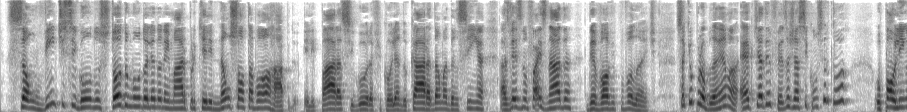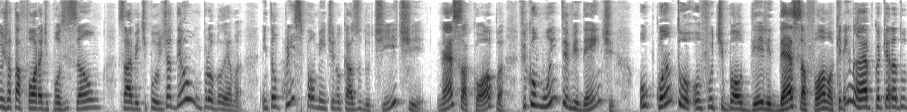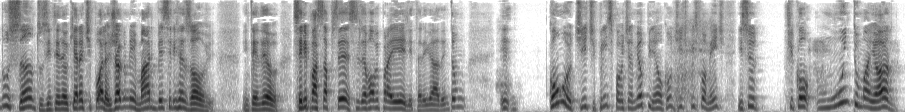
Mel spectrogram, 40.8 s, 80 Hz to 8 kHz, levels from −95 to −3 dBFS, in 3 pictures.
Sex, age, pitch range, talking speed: male, 20-39, 170-225 Hz, 185 wpm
